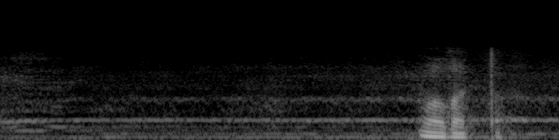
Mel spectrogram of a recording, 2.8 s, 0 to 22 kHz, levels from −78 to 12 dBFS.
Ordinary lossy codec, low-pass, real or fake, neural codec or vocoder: Opus, 64 kbps; 5.4 kHz; fake; codec, 24 kHz, 1.2 kbps, DualCodec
